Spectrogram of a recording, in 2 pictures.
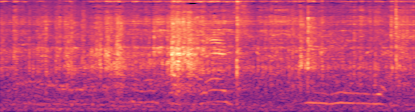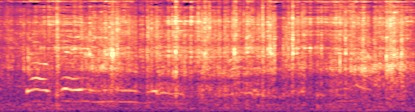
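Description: Small bicycle wheels roll and rattle on pavement, growing louder as the bike comes close.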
